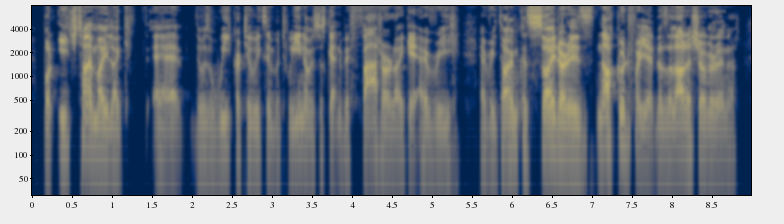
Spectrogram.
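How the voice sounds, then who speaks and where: Speaking very fast with an Irish accent, a man uses a medium pitch and fairly even intonation in a bright, sharp tone, on a very clean recording with a silent background and a dry, close sound with no echo. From Ireland, Waterford. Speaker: podcast host. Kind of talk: interview conversation.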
